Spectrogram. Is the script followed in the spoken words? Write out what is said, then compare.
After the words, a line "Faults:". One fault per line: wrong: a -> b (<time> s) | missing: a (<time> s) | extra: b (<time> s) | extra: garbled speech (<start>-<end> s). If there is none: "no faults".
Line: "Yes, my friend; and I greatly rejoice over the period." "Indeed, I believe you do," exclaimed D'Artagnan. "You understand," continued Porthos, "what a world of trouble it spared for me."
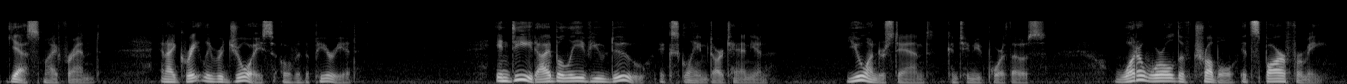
"Yes, my friend; and I greatly rejoice over the period." "Indeed, I believe you do," exclaimed D'Artagnan. "You understand," continued Porthos, "what a world of trouble it spar for me."
Faults:
wrong: spared -> spar (12.5 s)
